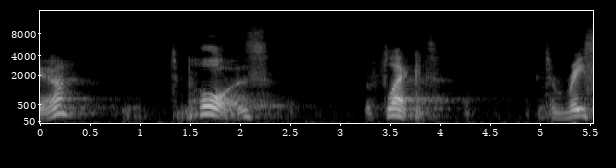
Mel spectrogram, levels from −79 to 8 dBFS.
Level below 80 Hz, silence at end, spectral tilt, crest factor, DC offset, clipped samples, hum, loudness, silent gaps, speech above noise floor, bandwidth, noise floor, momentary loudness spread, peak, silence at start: -80 dBFS; 0 s; -5.5 dB/octave; 22 dB; under 0.1%; under 0.1%; none; -27 LUFS; none; 44 dB; 9.4 kHz; -72 dBFS; 24 LU; -10 dBFS; 0 s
